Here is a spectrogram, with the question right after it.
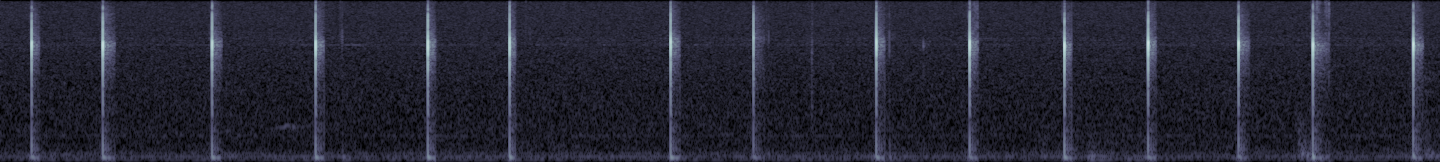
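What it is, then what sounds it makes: Resin diamond-painting drills tapped onto canvas. A drill pen with a metal tip taps small square resin diamond-painting drills into place, one at a time, in rows on a flat adhesive canvas. Fifteen sharp, bright clicks are heard at uneven intervals, each dying away almost instantly, over a faint low hum.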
